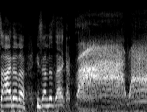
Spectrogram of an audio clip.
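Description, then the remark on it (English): A voice imitates a screaming toddler in his playpen: two short, wavering whiny cries, then a loud, harsh, sustained shriek that fills the last half, alone with no other talk. “The kid is screaming bloody murder in his playpen.”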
